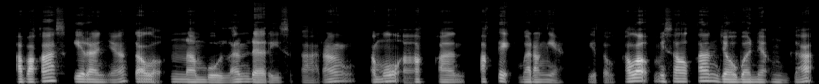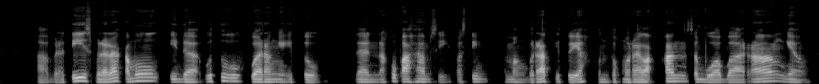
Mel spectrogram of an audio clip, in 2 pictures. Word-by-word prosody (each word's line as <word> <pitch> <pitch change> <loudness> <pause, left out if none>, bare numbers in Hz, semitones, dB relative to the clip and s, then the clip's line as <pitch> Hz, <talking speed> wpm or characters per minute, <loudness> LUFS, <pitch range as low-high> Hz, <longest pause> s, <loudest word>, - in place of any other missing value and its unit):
Apakah 125 +6 +5
sekiranya 115 -7 -1
kalau - - +1
6 110 -2 -1
bulan 105 +4 -2
dari 105 -1 +1
sekarang 75 -6 -6 0.2
kamu 135 +6 0
akan 110 +2 -3 0.2
pakai - - 0
barangnya? 110 -3 -4 0.2
Gitu. - - -14
Kalau 155 +5 +9
misalkan 140 +4 +1
jawabannya 115 -2 +1
enggak, 100 -3 -2 0.4
eee, - - -7
berarti 110 +8 -1
sebenarnya 135 +6 +3
kamu 160 +6 +2
tidak 115 -3 -1
butuh 145 +1 -3
barangnya 120 -1 +2
itu, 110 -3 -5 0.4
dan 115 -1 -1
aku 130 +7 -3
paham 125 -1 +3
sih 115 -1 -14
pasti 115 +4 -8 0.2
memang 110 -2 -7
berat, 115 +3 +4
gitu 110 -1 -4
ya, 130 - 0 0.2
untuk 110 +1 -10
merelakan 125 +6 +3
sebuah 110 -4 -1
barang 120 +8 +2
yang 110 -3 -3
115 Hz, 140 wpm, -24 LUFS, 110-130 Hz, 0.4 s, Kalau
